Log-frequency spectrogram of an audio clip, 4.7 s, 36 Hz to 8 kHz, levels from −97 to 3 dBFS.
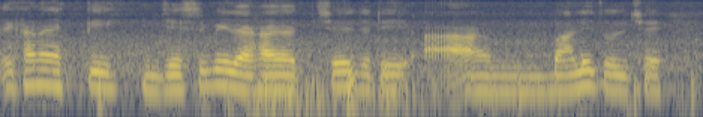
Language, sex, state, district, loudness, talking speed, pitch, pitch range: Bengali, male, West Bengal, Alipurduar, -20 LUFS, 130 wpm, 130 Hz, 125-150 Hz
